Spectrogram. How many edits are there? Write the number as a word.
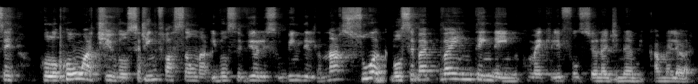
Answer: five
